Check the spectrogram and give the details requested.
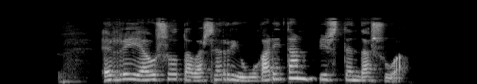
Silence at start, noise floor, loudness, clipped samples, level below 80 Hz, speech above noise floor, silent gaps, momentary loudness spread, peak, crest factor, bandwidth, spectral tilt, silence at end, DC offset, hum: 0.6 s; under -90 dBFS; -22 LUFS; under 0.1%; -64 dBFS; over 68 dB; none; 5 LU; -4 dBFS; 20 dB; 9.6 kHz; -3 dB/octave; 0.7 s; under 0.1%; none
